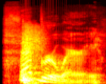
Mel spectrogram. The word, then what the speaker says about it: February: So this is another case in which the R in the middle of a word is being omitted to make the pronunciation a little bit easier.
